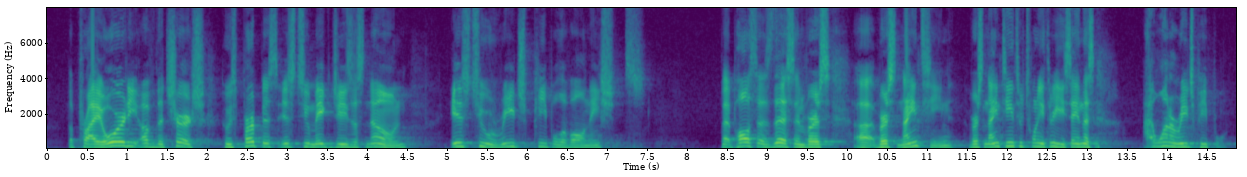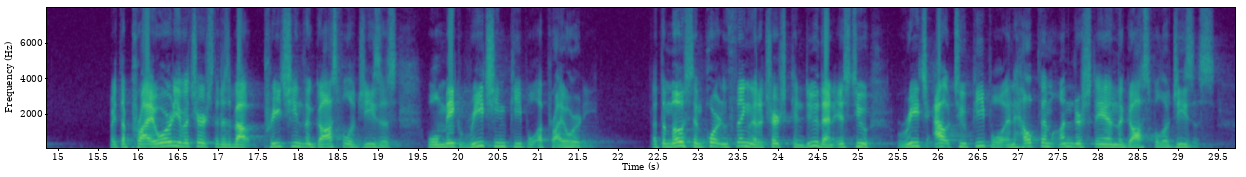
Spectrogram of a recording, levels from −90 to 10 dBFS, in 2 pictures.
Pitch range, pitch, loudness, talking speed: 145-190 Hz, 165 Hz, -18 LUFS, 170 wpm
